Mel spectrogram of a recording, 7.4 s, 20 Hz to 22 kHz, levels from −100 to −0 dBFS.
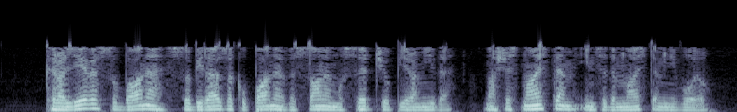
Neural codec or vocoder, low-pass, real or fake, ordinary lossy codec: none; 10.8 kHz; real; AAC, 16 kbps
